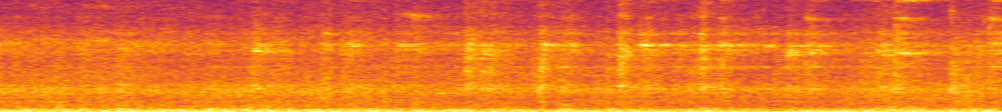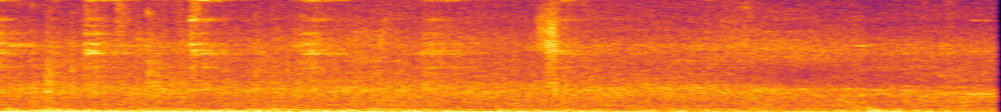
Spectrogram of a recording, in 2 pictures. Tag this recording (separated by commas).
underground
